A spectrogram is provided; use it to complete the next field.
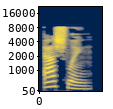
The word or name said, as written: ashling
